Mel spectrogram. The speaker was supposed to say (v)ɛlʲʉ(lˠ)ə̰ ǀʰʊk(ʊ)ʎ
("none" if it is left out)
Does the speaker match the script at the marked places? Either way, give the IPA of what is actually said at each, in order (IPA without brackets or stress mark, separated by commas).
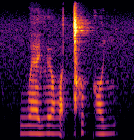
w, lˠ, ɔ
